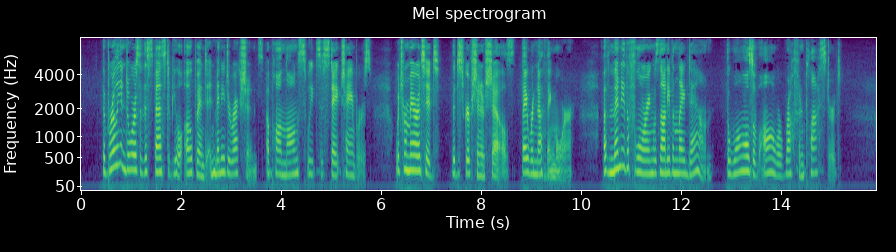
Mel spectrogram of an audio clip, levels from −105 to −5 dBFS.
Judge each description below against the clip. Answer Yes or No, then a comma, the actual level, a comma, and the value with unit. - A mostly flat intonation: Yes, narrow, 2.3 semitones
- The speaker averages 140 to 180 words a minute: Yes, average, 165 wpm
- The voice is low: No, high, 235 Hz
